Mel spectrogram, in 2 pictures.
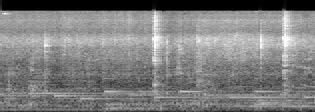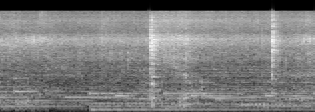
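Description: Chicken and potato curry sizzling in a metal wok as a spatula stirs it. The spatula knocks against the pan four times.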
